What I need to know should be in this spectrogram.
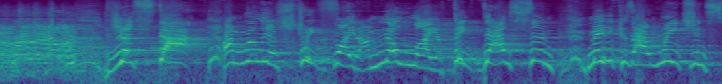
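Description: A young man raps forcefully into a microphone, heard through loudspeakers.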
